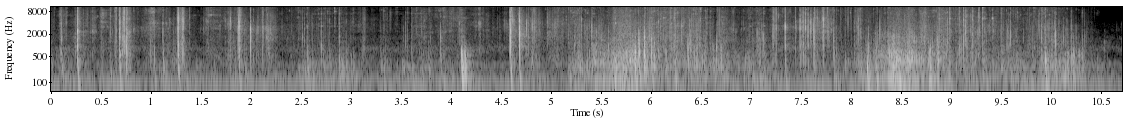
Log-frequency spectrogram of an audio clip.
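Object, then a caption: Gym chalk chunks. Fingertips and thumbs press down on a pile of broken, solid, green-dyed gym chalk chunks, crushing and breaking the pieces. Sharp, bright crunching snaps alternate with stretches of softer, gritty crumbling. The chalk crumbles apart into smaller fragments and powder.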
